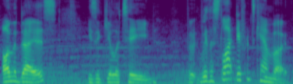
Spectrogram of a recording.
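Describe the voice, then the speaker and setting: A man's voice: medium pitch, very animated, normal speed, over music. A man co-hosting a show, retelling a film script in an informal, enthusiastic, chatty way. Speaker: podcast co-host.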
